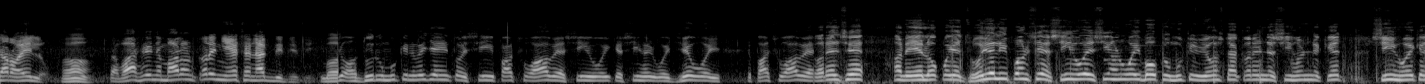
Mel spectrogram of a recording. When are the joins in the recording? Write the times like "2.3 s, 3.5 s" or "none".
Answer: 3.4 s, 8.1 s, 11.6 s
